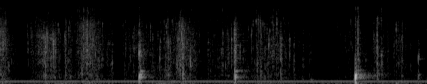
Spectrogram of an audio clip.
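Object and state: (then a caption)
Plastic water bottle with water, crinkled and shaken. A large clear PET Vittel water bottle with water inside is held sideways, turned, squeezed and shaken by hand, crinkling its thin plastic. Soft, bright crinkles and rustles run throughout, broken by three sharp cracks of the plastic, over a steady low hum.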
